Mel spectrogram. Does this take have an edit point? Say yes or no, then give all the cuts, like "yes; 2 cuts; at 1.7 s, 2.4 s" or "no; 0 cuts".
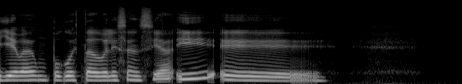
no; 0 cuts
